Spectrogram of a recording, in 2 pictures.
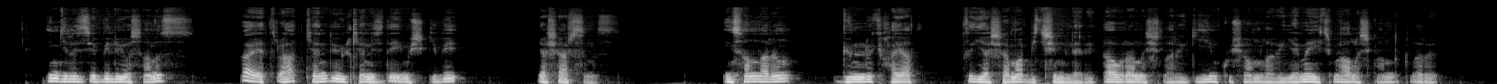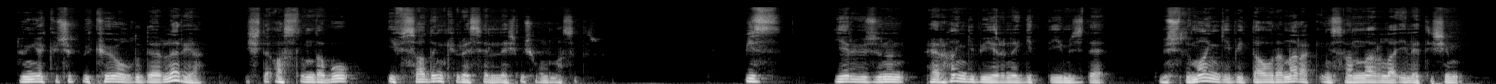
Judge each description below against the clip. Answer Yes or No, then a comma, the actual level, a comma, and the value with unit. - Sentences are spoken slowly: Yes, slow, 85 wpm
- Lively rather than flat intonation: No, average, 3.4 semitones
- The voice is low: Yes, low, 105 Hz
